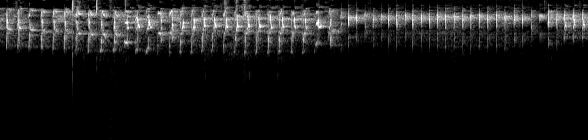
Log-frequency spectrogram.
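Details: Lovebird giving a long 'ngekek panjang' trill, used to provoke and train other lovebirds: a continuous, fast, rattling, high-pitched chatter of evenly pulsed notes, about three per second, held unbroken for six seconds, with a faint click early on.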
